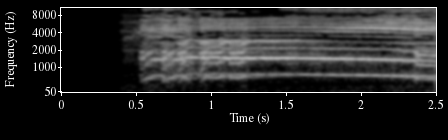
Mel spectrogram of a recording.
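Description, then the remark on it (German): A rooster crows once, loud, in a long, sustained, raspy call that starts abruptly and holds steady for about two seconds with no other sounds around it. “Und ein Huhn hat ihn gesehen, hat ein bisschen mit den Flügeln geflattert und hat gemacht.”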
